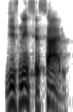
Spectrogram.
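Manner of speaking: usual speaking voice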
